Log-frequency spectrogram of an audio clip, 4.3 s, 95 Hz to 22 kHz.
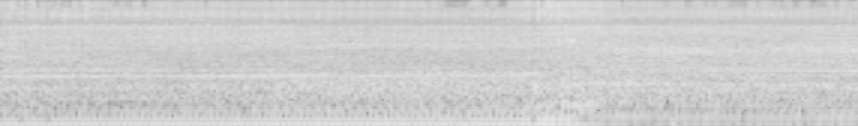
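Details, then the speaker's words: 18 hp Murray V-twin riding mower, after carb cleaning fixed rough idle and surging: even putter settling to a slightly lower steady note near three seconds, no surging; normal idle. "Runs good now. Clean the carb out. It was kind of surging for a little bit. So, but I cleaned the carb out some. It changed a lot. Idle's right now."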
